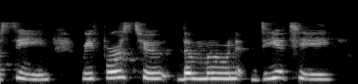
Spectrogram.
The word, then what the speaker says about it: Sin: And it says, okay, the sin in the wilderness of sin is merely a transliteration of the Hebrew word pronounced seen, S-E-E-N, which means thorn.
